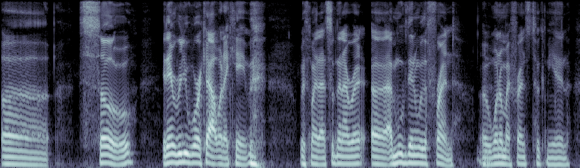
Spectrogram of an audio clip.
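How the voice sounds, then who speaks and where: A man's voice: mid-range voice, fairly even intonation, moderate pace, darkish tone, no room sound, clean studio sound. A man raised in Belgium, a podcast guest telling his life story in casual rambling talk with many fillers and frequent laughs.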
